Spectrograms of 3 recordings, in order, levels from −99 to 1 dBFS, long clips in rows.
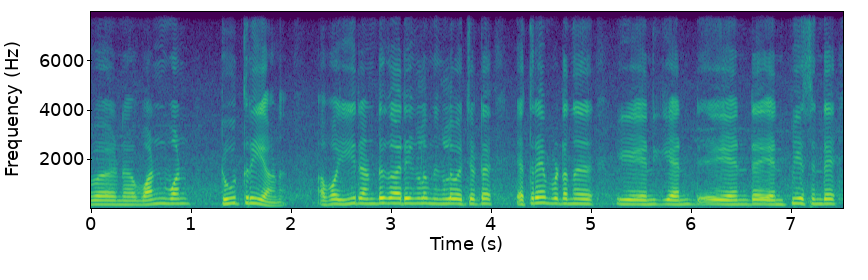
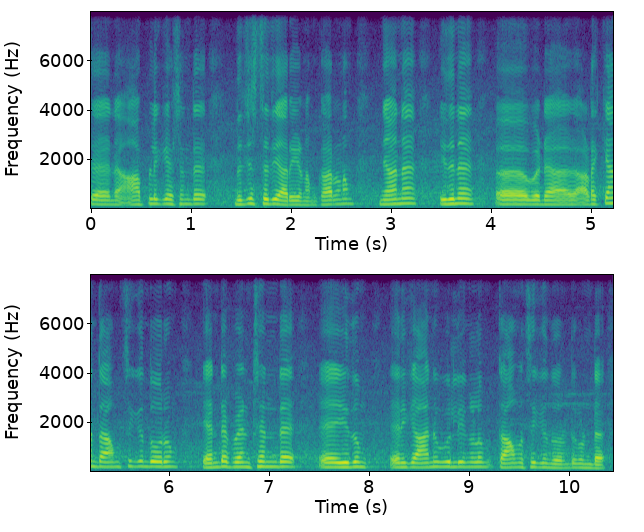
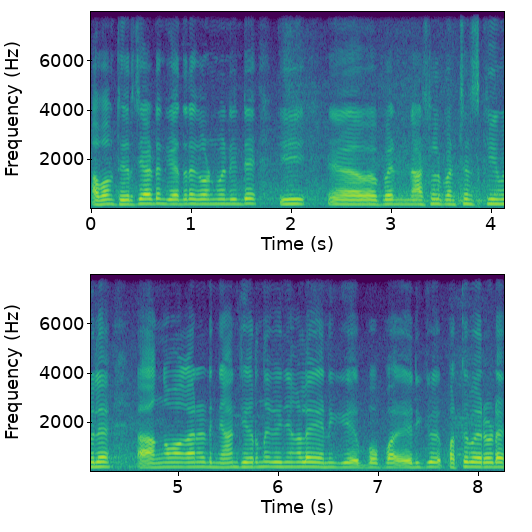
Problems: constant background noise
